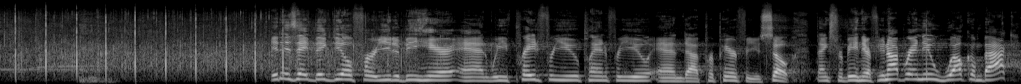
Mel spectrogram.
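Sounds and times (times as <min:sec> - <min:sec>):
audience clapping for first-time guests: 0:00.0 - 0:04.9
speech: 0:02.7 - 0:10.1.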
